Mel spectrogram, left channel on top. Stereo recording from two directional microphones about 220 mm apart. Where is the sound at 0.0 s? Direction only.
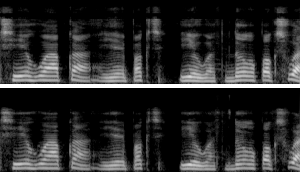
50° left (ahead or behind).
